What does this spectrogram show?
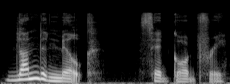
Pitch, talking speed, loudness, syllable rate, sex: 180 Hz, 105 wpm, -16 LUFS, 3.2 syllables/s, female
